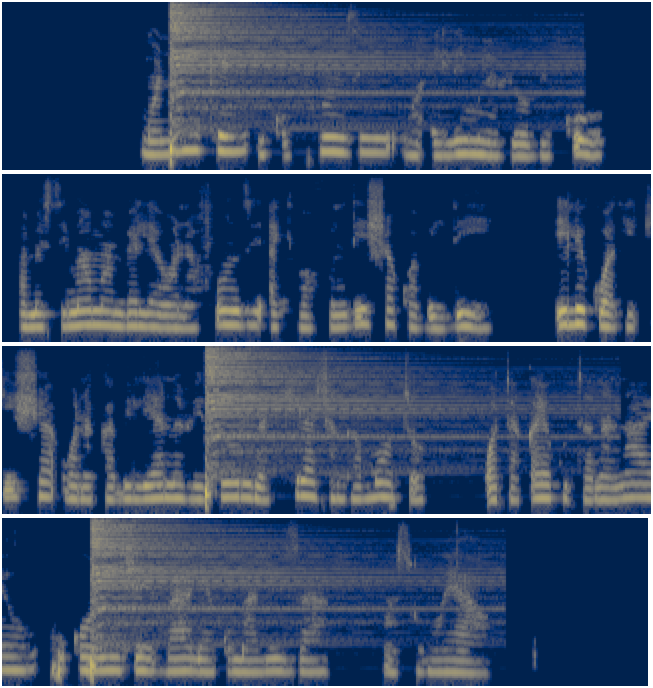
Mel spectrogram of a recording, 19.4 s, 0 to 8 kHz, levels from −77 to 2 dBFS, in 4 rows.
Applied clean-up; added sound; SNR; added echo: none; Hi-hat; 2 dB; none.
